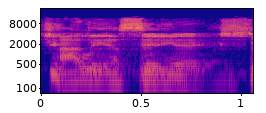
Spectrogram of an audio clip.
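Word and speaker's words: Auger-Aliassime: Am I going to get the name right? Alyssiame? Or is it? – Yeah, just Aliassime. – Felix, Oja, Aliassime. That's it. I get it right. I keep on saying Aliassime. It's not right.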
